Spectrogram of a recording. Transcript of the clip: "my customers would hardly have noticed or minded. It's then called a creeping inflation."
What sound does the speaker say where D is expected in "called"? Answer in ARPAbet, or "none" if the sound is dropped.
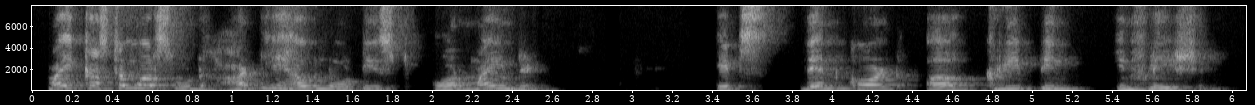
D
